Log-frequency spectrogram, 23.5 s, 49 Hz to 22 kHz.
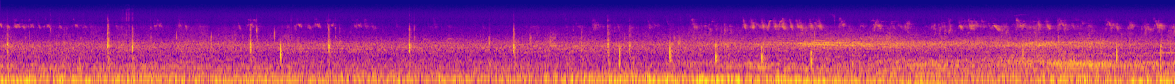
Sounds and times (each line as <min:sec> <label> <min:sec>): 0:00.0 birds 0:23.5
